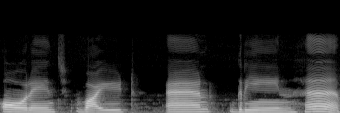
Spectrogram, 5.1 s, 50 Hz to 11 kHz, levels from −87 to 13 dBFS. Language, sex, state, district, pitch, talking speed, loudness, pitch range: Hindi, female, Punjab, Fazilka, 200 Hz, 60 wpm, -15 LUFS, 195-215 Hz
